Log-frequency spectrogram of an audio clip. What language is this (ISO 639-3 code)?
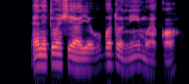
yor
